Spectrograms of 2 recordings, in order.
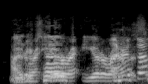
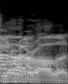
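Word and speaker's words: Lateralus: Uteralis or something or whatever. That's an L. That's Lateralis.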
